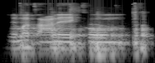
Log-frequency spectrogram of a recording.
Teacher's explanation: Ta dengan ain. Ta makhrajnya ujung lidah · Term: izhar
